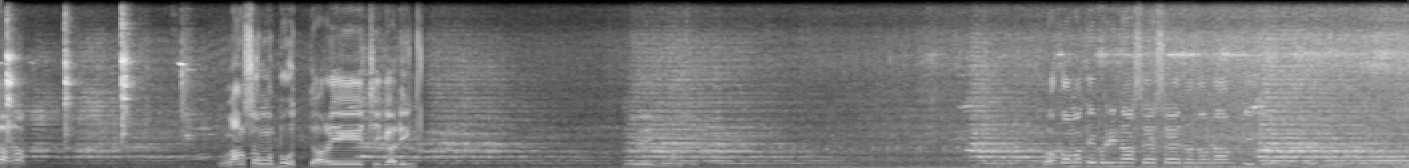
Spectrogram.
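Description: A train horn blares several times, drawing nearer.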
